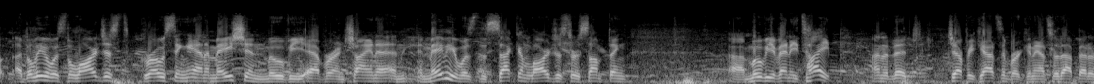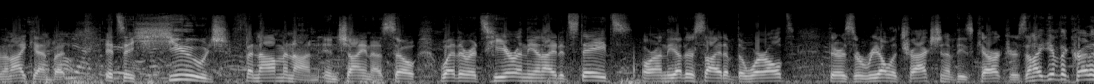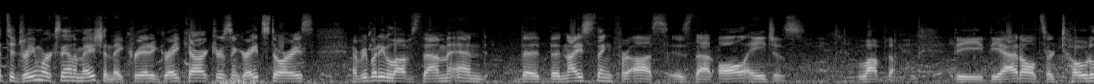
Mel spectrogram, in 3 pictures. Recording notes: Live Broadcast Aboard Royal Caribbean's Allure of the Seas. Hear passenger reviews and the CEO of Royal Caribbean.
